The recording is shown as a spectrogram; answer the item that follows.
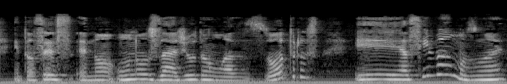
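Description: A woman speaks very slowly in a room with audible echo, music playing behind her. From Brazil. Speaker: radio host. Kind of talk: casual chat.

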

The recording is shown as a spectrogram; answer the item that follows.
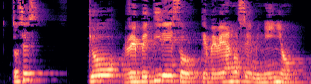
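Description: A man speaks in a high pitch. His pitch varies in an ordinary way. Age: 30s. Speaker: business administrator. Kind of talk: casual chat.

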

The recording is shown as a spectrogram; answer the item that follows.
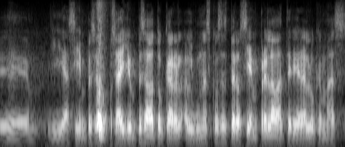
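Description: A man at medium pitch, very fast pace and fairly even intonation, with big swings in loudness. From Mexico, Monterrey. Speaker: jazz drummer. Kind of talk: casual interview chat. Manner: halting, many fillers.

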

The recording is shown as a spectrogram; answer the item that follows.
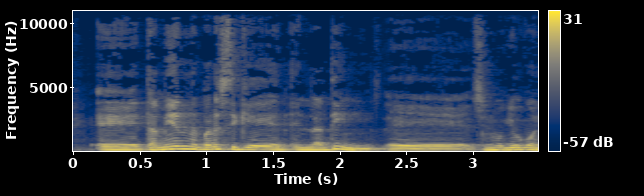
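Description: In a Rioplatense accent, a somewhat breathy voice with a dark, mellow tone and lively intonation carries audible room echo. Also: man. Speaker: podcast host. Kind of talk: casual chat.

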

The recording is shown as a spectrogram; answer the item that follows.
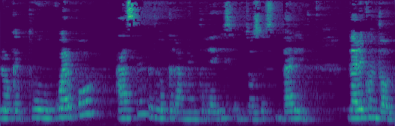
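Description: Room echo is audible as a woman talks with ordinary pitch variation. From Mexico, Sonora (Nogales). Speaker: marathon runner and health practitioner. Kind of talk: interview conversation. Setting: studio.

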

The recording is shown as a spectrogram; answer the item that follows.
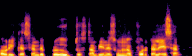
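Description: The sound is dry and close, with no echo. A man rushes through his words at a very fast pace. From Colombia. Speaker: quality management consultant. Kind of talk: tutorial.

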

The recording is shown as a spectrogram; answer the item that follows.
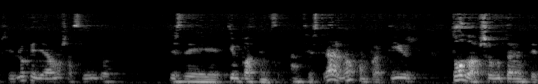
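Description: Speaking at a fairly quick pace with long, frequent pauses, a man's fairly high, somewhat breathy voice shows ordinary pitch variation and big swings in loudness. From Spain, Madrid (Leganés). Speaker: travel coordinator. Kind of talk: interview.

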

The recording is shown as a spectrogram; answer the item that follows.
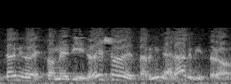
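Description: A man talks at a very fast pace. The room echoes audibly, and background noise is noticeable. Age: 60s. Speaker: sports disciplinary tribunal president. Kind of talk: radio interview.

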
